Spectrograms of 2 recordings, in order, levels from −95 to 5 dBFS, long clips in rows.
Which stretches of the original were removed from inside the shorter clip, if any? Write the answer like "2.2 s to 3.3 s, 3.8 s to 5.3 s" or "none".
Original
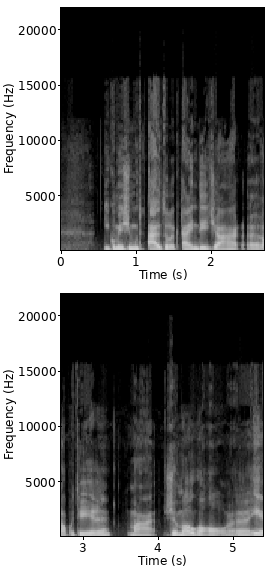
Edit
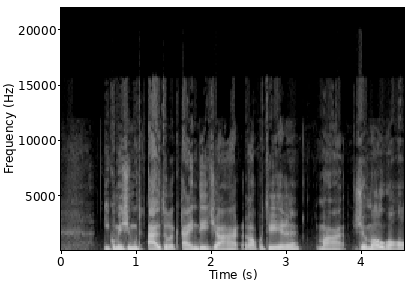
2.5 s to 2.6 s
